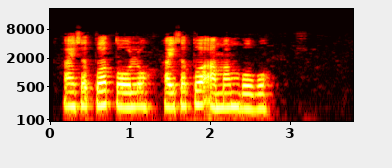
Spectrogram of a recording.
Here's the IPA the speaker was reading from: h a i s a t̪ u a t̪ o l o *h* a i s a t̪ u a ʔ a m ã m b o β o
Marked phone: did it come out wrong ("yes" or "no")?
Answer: no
